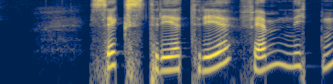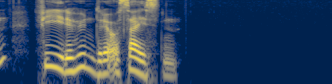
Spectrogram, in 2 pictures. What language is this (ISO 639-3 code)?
nor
